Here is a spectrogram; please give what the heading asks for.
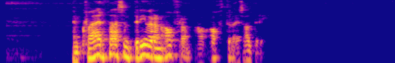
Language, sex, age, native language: Icelandic, male, 40-49, Icelandic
